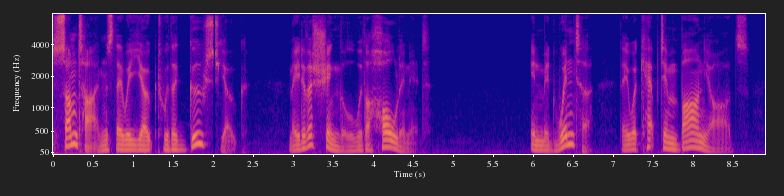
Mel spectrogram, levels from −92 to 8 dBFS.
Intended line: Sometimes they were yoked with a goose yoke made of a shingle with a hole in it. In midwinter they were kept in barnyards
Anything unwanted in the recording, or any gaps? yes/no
yes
